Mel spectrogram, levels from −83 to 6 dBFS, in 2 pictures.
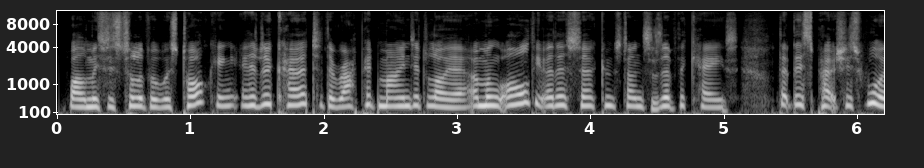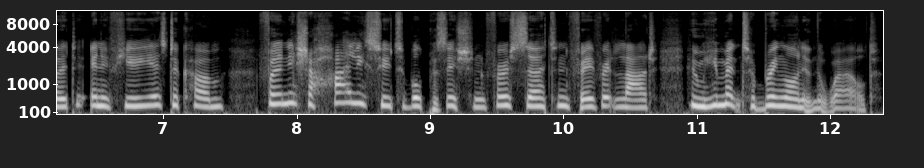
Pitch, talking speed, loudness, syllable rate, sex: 240 Hz, 240 wpm, -18 LUFS, 6.7 syllables/s, female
